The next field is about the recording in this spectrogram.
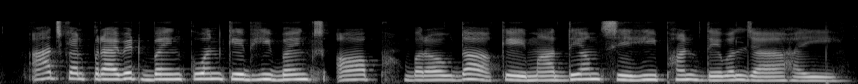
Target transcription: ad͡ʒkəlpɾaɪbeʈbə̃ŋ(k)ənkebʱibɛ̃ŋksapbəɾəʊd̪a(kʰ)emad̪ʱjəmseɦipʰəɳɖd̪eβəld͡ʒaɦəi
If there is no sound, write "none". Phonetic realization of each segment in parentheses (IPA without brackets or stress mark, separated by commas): k, k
